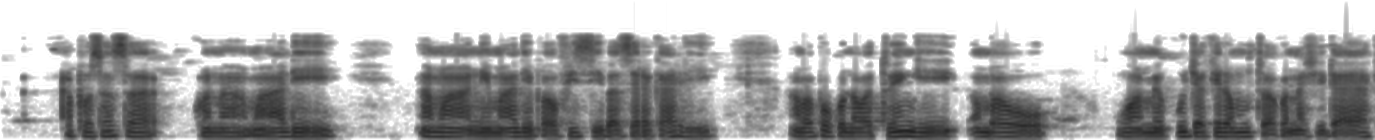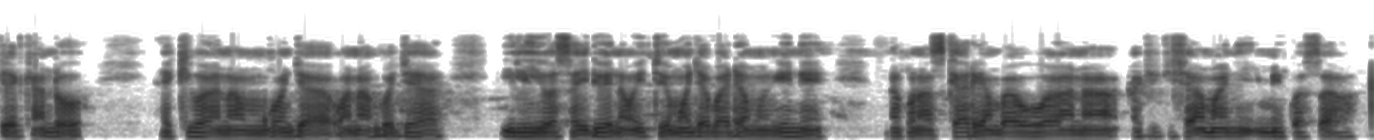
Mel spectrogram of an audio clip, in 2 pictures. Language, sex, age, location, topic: Swahili, female, 18-24, Wajir, government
